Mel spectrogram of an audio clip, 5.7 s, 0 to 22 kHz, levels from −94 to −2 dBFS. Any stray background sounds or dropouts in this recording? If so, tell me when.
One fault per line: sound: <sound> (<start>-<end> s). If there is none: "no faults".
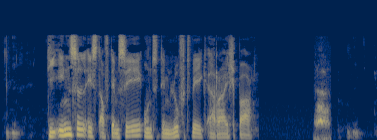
sound: bark (4.7-5.0 s)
